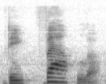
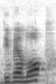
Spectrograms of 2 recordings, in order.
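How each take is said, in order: First: Slow "develop" as de-VEL-op; correct syllable stress. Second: "develop" with misplaced stress, high and loud, rising; high, loud wrong-beat "develop"; mispronounced stress. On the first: Teacher correcting a common error, middle stress. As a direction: punch VEL in a drawn-out "develop". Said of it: "teach them the correct pronunciation". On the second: Teacher quoting a common error, misplaced stress. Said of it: "commonly mispronounced". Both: Shown as a demonstration.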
